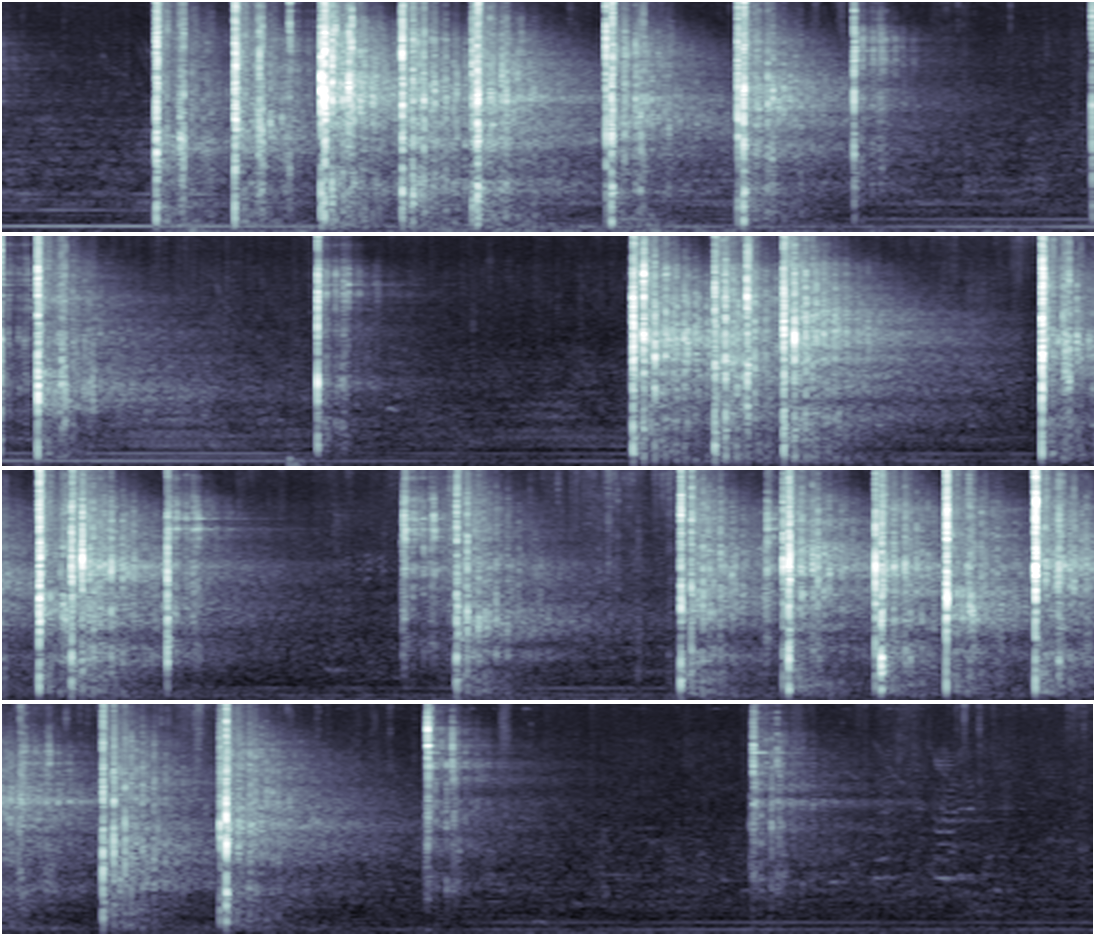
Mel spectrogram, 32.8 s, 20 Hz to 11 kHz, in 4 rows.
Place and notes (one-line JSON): {"title": "water tank, near Parque Cultural de Valparaíso, Chile - Memoria Transiente, performance", "date": "2015-12-02 19:15:00", "description": "abandoned water tank, Panteon, near Parque Cultural de Valparaíso. Memoria Transiente, performance by Colectivo Juan Jaula\n(Sony PCM D50)", "latitude": "-33.05", "longitude": "-71.63", "altitude": "51", "timezone": "America/Santiago"}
